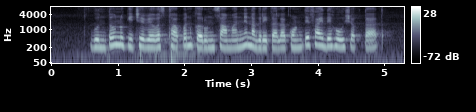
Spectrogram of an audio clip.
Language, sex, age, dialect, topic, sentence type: Marathi, female, 31-35, Standard Marathi, banking, statement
